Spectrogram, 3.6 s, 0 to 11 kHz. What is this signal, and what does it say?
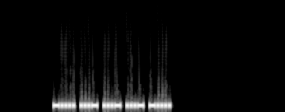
Morse code, heard as a keyed tone, about 52 wpm, 700 Hz. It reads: 6VVV6
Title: Five Challenging Letter-Number Combinations 50wpm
